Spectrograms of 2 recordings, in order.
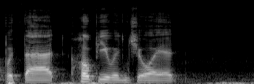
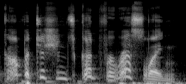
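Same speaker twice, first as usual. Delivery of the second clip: very high, softer mock voice; mocking parrot; 5 dB quieter than usual. Host mocking what wrestling people always say, in falsetto. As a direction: parrot the cliché in a squeaky falsetto.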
